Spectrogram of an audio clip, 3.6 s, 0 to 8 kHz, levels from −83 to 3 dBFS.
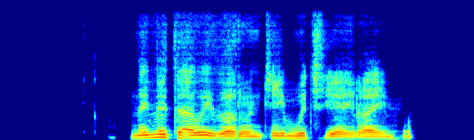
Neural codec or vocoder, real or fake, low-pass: codec, 24 kHz, 1 kbps, SNAC; fake; 7.2 kHz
